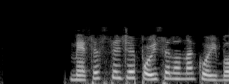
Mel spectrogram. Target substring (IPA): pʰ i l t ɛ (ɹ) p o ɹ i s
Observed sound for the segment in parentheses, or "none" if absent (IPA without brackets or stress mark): ɹ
